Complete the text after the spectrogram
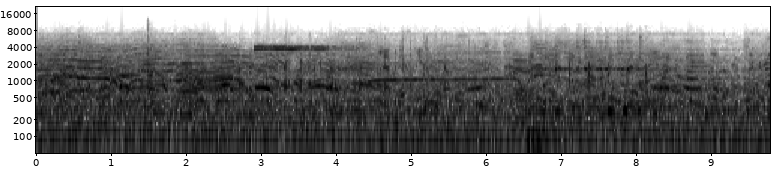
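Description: A large outdoor crowd cheers and chatters loudly.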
